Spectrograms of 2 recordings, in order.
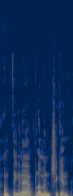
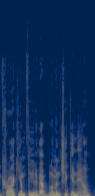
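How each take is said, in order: First: Fast, much higher, laughing through the words; laughing repeat. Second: Said in the usual way. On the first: Real, not acted. Joking to viewers about craving chicken, laughing. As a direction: repeat it again, cracking up at yourself. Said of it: "Crikey, I'm thinking about bloomin' chicken now". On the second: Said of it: "I'm thinking about bloomin' chicken".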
